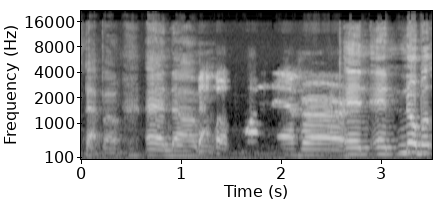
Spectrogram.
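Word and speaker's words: Bepo: a bear oh yeah well it's better it's pronounced Beppo and and and no but like one of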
